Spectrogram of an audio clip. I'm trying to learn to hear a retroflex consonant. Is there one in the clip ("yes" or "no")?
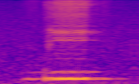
no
